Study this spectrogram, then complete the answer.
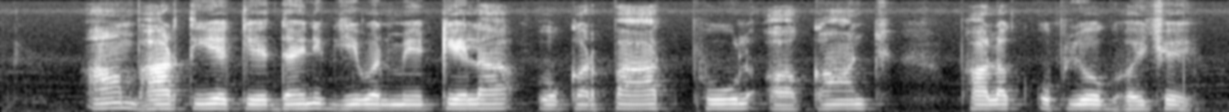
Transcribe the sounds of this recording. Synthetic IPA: ambʱaɾt̪ijəked̪əɪnik̚d͡ʒiβənmekelaokəɾpat̪̚pʰulɔkãnt͡ʃ | pʰaləkupjoɡɦojt͡ʃʰɛ

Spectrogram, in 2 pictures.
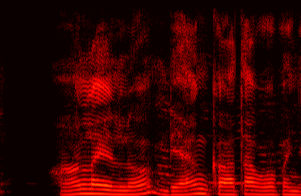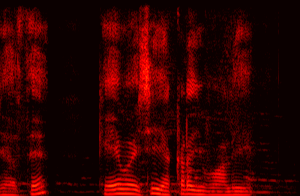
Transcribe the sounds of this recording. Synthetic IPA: aːnlɐjnlo̞ːbjaːŋɡkaːt̪aɔːpent͡ʃe̞ːst̪e̞ː | keːʋɐːsiɛkːɐɽɐiʋːaːli

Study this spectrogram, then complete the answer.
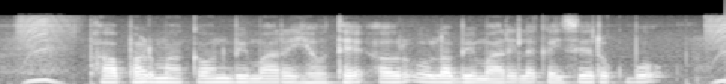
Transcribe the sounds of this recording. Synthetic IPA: pʰaːpʰəɽmãkaʊnbiːmaːɾeɦot̪ʰeʔɔːɾoːlabiːmaːɾilɐkəɪseɾʊkboː

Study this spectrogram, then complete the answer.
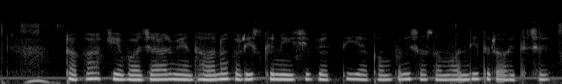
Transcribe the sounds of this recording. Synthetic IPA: ʈəkakebad͡ʒaɾmed̪ʱanəkɾisknid͡ʒibjəkt̪ijakəmpənisə̃səmbənd̪ʱit̪ɾəɦɛt̪t͡ʃʰɛ

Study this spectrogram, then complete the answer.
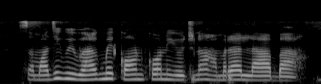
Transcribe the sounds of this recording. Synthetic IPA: saːmaːd͡ʒɪkʋɪbʱaːɡmẽkɔːnkɔːnjoːd͡ʒnaɦɐmɾalaːbaː

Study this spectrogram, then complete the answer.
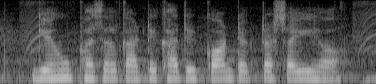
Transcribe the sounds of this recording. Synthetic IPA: ɡeɦũpʰəsəlkaʈekʰat̪iɾkɔɳʈek̚ʈəɾsəɦiɦɔ

